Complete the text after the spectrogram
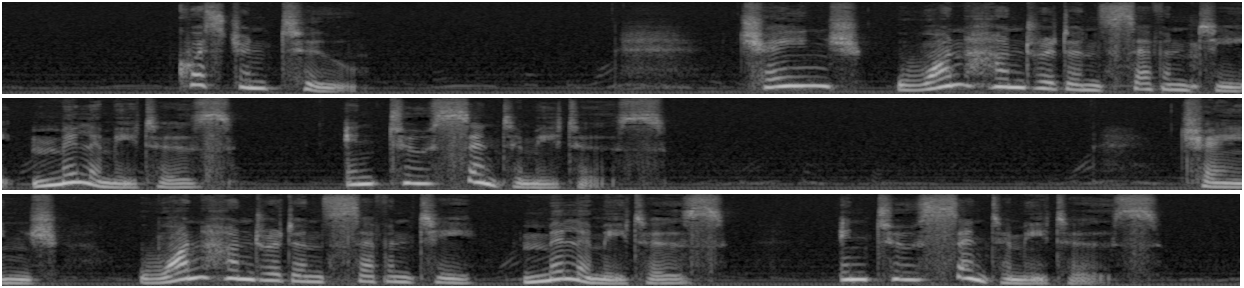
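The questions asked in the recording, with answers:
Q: Change 170 millimeters into centimeters.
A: 17 cm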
